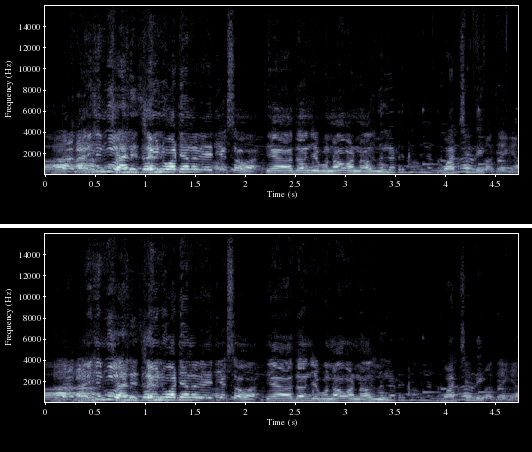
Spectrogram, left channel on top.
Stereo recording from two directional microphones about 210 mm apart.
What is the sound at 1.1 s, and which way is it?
A man's voice, 35° right (ahead or behind).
